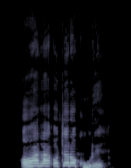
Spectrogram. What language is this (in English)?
Luo (Kenya and Tanzania)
